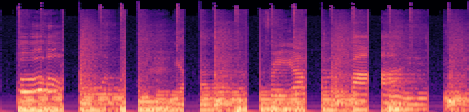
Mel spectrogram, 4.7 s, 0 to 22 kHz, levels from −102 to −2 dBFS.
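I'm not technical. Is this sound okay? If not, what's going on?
Yes, listening through it, nothing stood out as a problem.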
